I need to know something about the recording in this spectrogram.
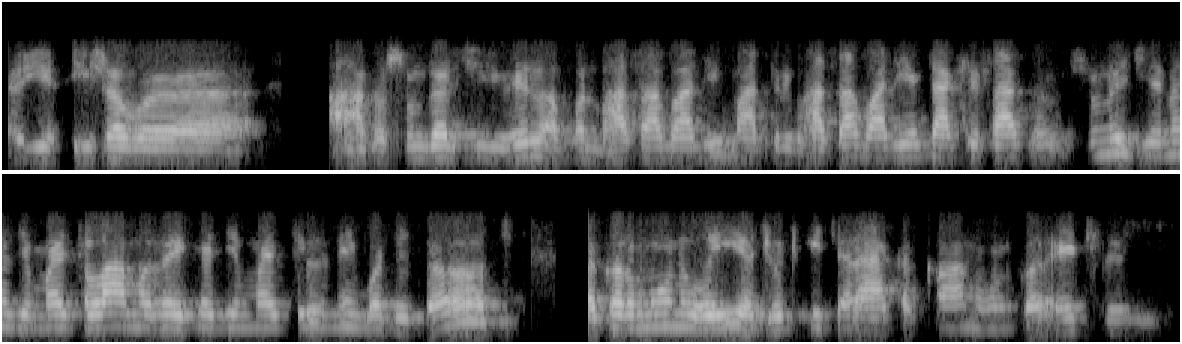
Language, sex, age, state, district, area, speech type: Maithili, male, 45-60, Bihar, Darbhanga, rural, conversation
